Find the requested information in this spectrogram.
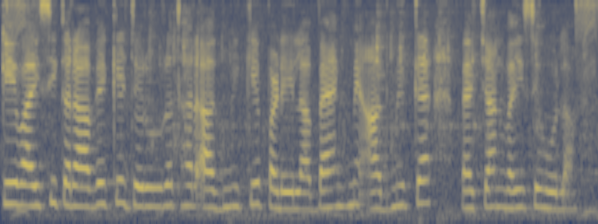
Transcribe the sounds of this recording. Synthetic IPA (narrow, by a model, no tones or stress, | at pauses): keːʋaːisikɐɾaːʋeked͡ʒɐɾuːɾət̪ɦɐɾa̰ːd̪mikepɐɽeːlabɛ̃ːŋkmḛ̃ʔaːd̪mɪk | pɛːt͡ʃaːnʋəiseɦoːlaː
